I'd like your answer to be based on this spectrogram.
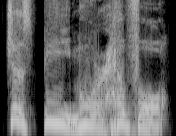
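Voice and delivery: high, slow, drawn-out pleading; slow exasperated whine at the airline; exasperated plea. Acted. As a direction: stretch each word out in high-pitched frustration.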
